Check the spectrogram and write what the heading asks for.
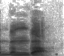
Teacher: गंगा जो उच्चारण होगा नाक से नाक से निकलेगा ग के ऊपर जो अनुस्वार है ना उसका नाक से निकलेगा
